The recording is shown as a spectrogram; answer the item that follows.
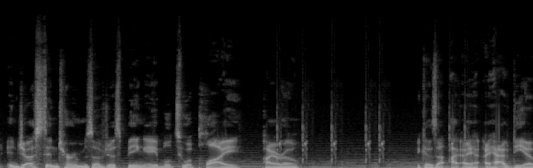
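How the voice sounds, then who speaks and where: A man streaming a video game, giving casual, joking reaction commentary over game music. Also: on the low side. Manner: playful, joking.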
